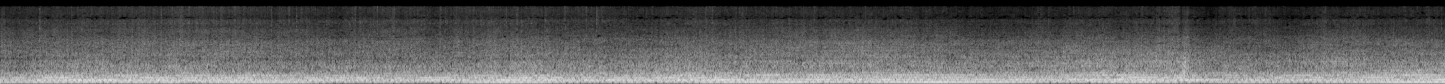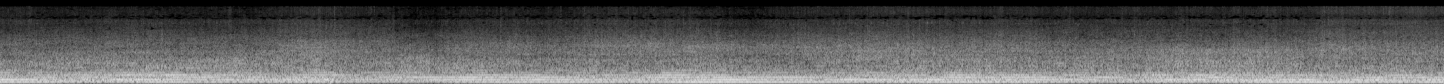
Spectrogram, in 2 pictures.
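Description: Riding lawn mower's engine running steadily while mowing grass, a continuous drone that swells and dips slightly as it goes.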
